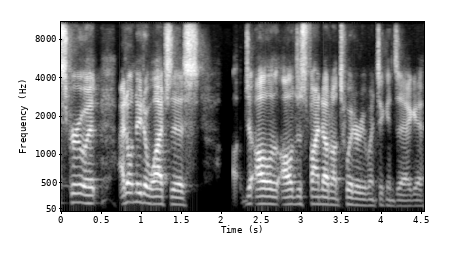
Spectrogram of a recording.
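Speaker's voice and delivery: usual speaking voice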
